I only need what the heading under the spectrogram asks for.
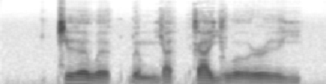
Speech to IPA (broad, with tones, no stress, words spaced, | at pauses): cɨ˧ə̯wəː˨˩k̚ ɓə˨˩˨mja˨˩t̚ka˧j wo˨˩˨ɹɨ˨˩˨j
